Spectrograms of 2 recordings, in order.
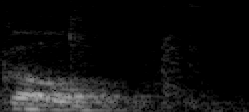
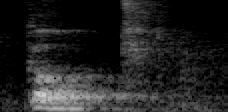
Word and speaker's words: goat: So these you listen back you will hear that the Last two people said go. They said go. There was nothing at the end.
